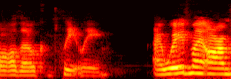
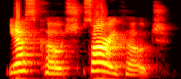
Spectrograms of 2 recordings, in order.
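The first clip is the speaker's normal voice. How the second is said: apologetic; 4 semitones higher, 13 dB louder, slower than usual. A narrator's reading. Player apologizing.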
